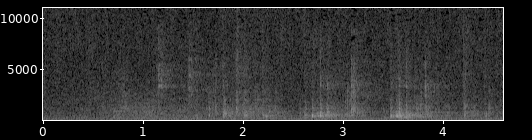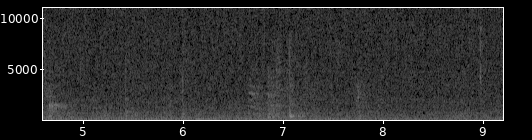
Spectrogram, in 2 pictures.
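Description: Drums and cymbals clatter sparsely.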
